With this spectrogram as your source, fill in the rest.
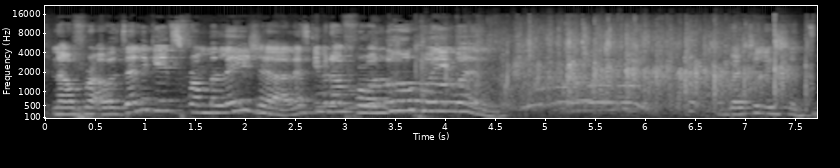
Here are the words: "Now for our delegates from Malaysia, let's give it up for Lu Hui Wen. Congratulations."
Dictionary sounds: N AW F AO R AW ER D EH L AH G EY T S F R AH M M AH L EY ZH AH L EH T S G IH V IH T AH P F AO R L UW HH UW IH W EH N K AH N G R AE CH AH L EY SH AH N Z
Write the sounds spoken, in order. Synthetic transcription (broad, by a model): N AW F AO R AW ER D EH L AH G EY T S F R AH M M AH L EY ZH AH L EH T S G IH V IH T AH P F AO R L UW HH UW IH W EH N K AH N G R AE CH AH L EY SH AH N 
